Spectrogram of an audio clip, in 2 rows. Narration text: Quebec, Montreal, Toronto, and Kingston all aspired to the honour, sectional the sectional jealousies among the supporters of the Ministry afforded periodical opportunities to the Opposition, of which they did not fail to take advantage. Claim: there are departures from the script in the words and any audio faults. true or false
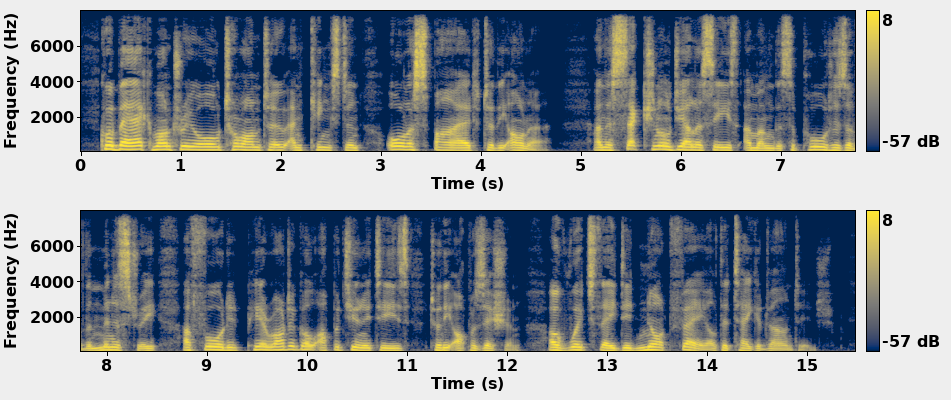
true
